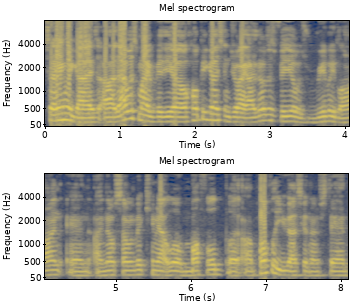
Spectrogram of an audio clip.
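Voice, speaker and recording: This man speaks very fast at a medium pitch, with ordinary pitch variation. Noticeable background noise runs underneath. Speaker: video blogger. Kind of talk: casual vlog commentary. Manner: hesitant, many fillers. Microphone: some audio muffled.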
